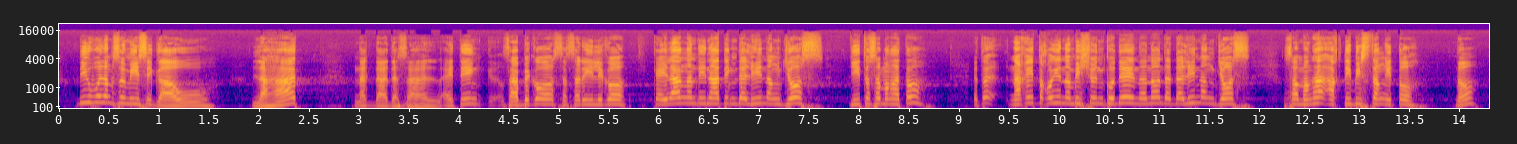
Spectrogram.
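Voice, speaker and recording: A man's voice: very high-pitched, normal speed, pushed and bright, clean tone, dry recording, clean studio sound. A middle-aged priest giving a conversational talk to a youth gathering, switching between Tagalog and English with frequent asides. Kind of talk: sermon-style talk at a youth congress.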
